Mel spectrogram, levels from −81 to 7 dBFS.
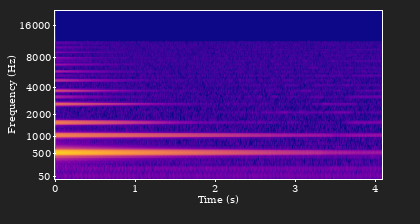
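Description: No technical faults can be heard in this music.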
